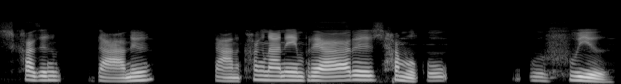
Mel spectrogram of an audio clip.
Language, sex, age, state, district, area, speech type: Bodo, female, 45-60, Assam, Baksa, rural, spontaneous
